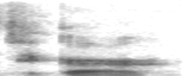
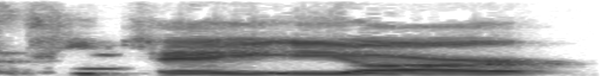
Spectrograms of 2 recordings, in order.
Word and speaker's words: TKer: been pronouncing it as ticker it started it started as tker but now it's ticker okay ticker editor of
